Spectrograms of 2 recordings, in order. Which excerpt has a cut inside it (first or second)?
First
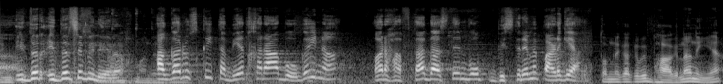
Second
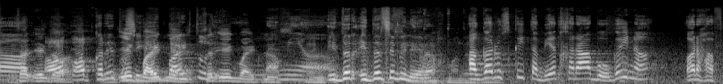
first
